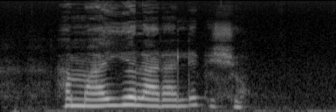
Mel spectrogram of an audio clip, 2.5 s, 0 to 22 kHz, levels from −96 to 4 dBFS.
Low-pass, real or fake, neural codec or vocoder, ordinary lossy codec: none; real; none; none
